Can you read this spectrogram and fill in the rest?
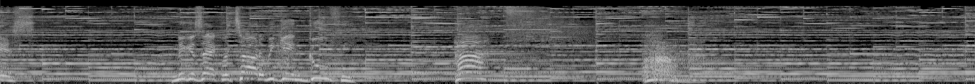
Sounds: Theme music, Background music, Music, New-age music, Soundtrack music

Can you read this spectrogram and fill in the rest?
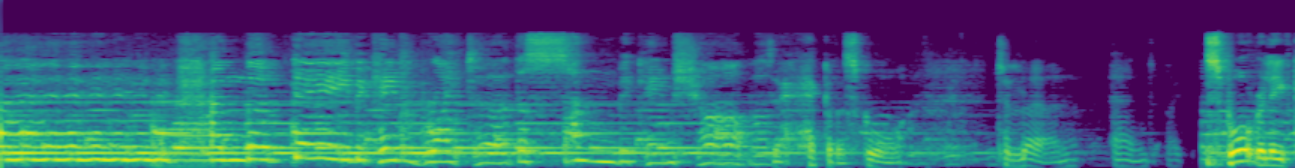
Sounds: Male singing, Speech, Music

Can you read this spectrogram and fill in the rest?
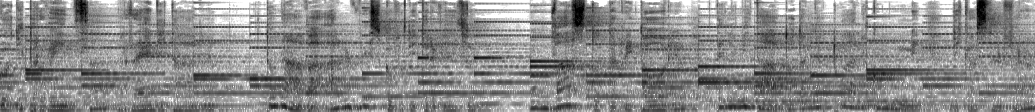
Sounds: Music, Speech

